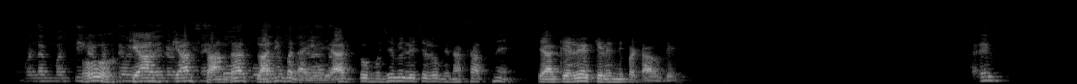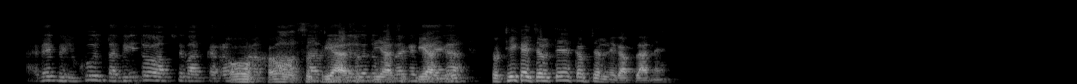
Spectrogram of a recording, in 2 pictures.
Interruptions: present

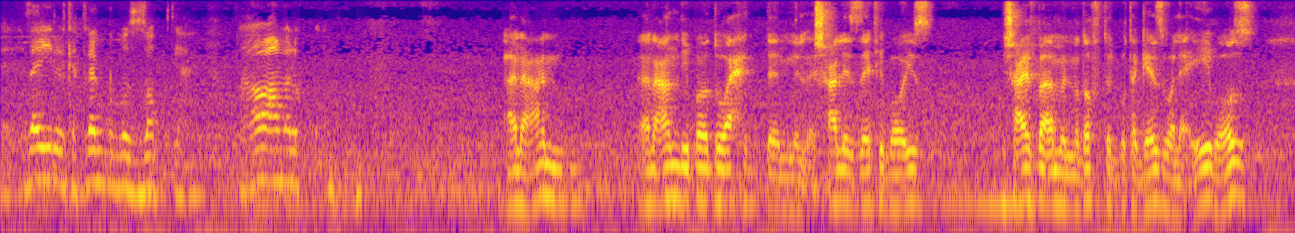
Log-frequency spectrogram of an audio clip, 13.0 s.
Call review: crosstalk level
none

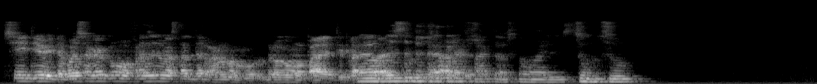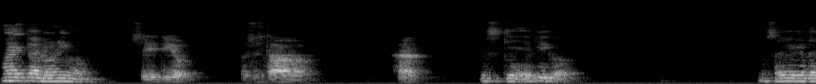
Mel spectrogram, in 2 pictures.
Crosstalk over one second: present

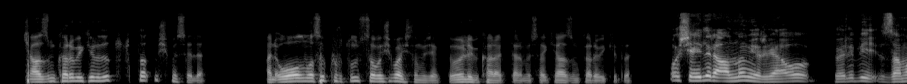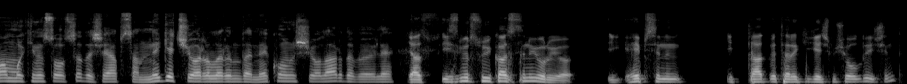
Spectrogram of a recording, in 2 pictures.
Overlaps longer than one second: none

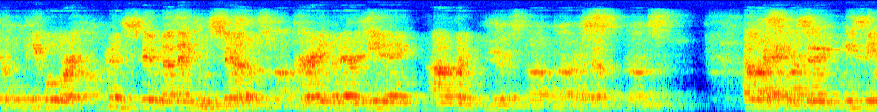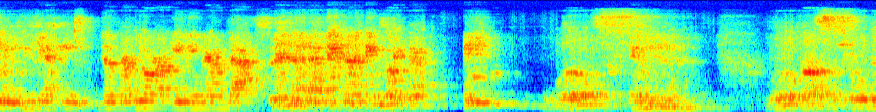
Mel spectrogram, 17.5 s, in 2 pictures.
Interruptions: present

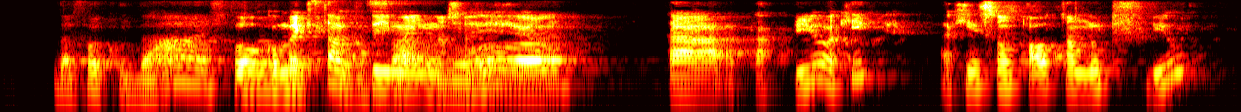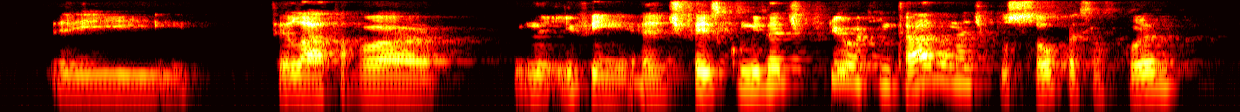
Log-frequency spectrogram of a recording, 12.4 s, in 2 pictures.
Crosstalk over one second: present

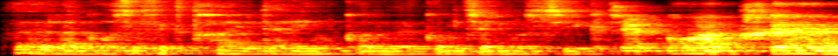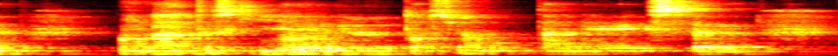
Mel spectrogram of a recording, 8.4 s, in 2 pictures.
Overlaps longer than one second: none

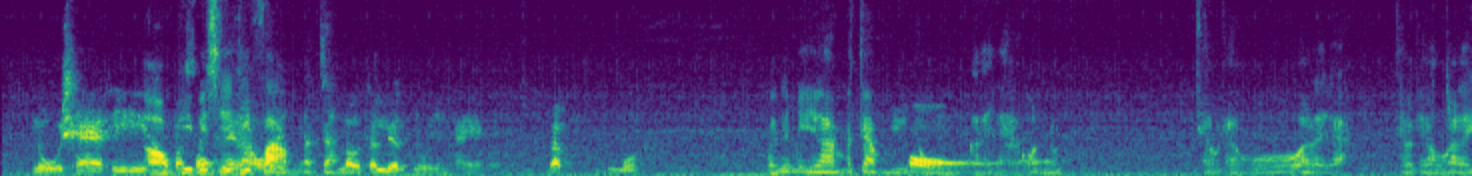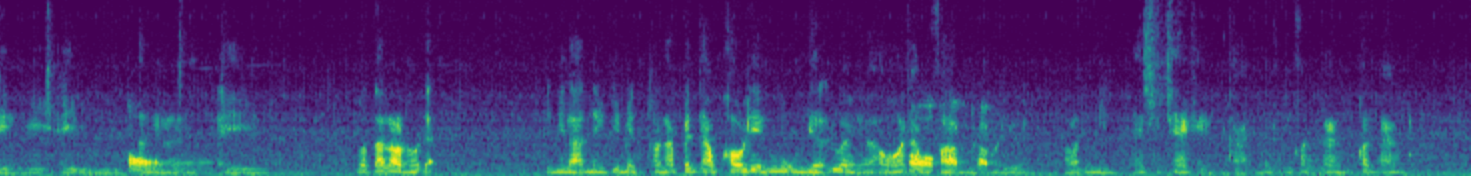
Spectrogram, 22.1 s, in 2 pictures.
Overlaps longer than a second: present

